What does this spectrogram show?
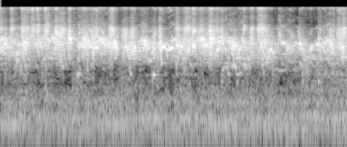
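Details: Steady, even chorus of budgerigar chirps and warbled twitters, many birds calling at once with no pauses.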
